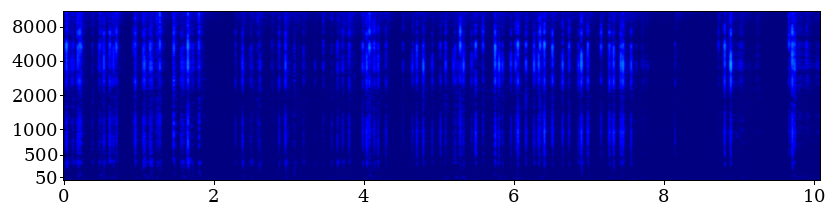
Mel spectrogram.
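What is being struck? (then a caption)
Varnished wooden hairbrush back. Long nails scratch and tap the glossy, varnished solid wooden back and handle of a hairbrush held up close. The result is a quiet, dense run of short, dry, bright scratches and clicks with almost no ring, broken by a few brief pauses and occasional sharper taps.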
